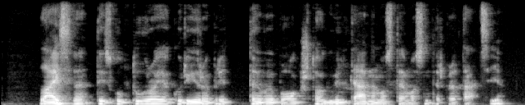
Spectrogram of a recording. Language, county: Lithuanian, Vilnius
